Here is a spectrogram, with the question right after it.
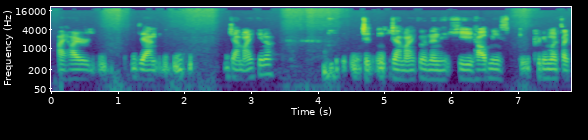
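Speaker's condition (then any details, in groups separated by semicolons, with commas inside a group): Stutter; stutter since childhood, always a problem growing up; repeated sounds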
